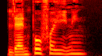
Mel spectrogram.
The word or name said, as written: landboforening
